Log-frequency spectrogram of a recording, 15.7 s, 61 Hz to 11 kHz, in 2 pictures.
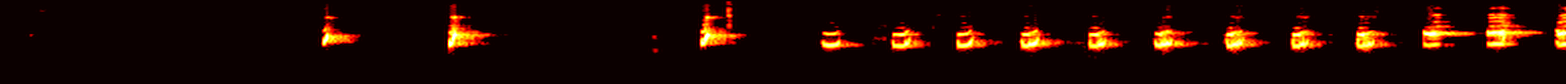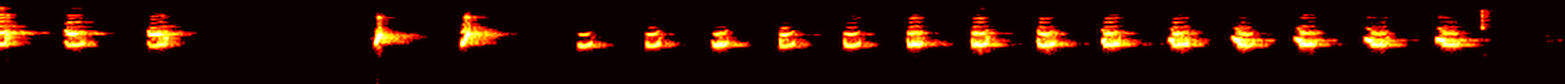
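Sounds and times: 
hen turkey clucks imitated on a mouth call: 1.6s - 2.6s, 3.5s - 8.8s, 9.7s - 15.4s.

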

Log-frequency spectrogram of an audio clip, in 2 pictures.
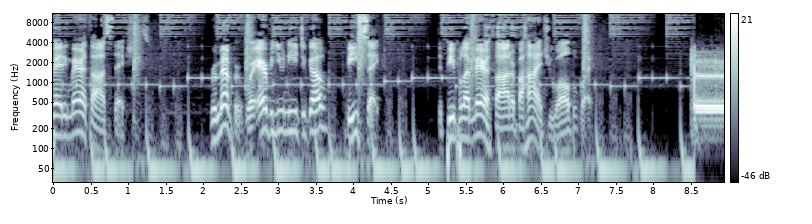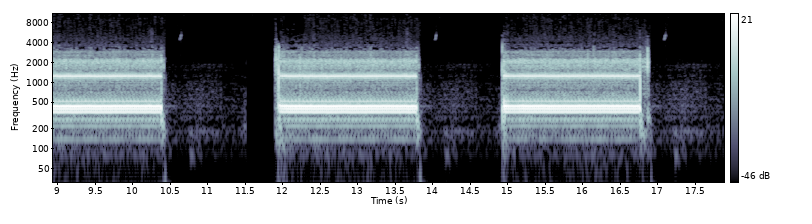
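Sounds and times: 
speech: 0.0s - 1.2s, 2.1s - 4.6s, 5.2s - 7.3s
telephone ringing before a voicemail greeting: 8.5s - 10.4s, 12.0s - 13.8s, 15.0s - 16.8s.

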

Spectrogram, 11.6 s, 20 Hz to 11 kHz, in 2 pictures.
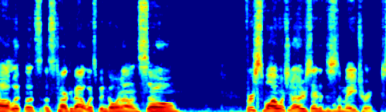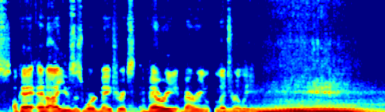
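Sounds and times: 
speech: 0.0s - 2.8s, 3.7s - 9.8s
car engine roaring past: 9.1s - 11.5s.

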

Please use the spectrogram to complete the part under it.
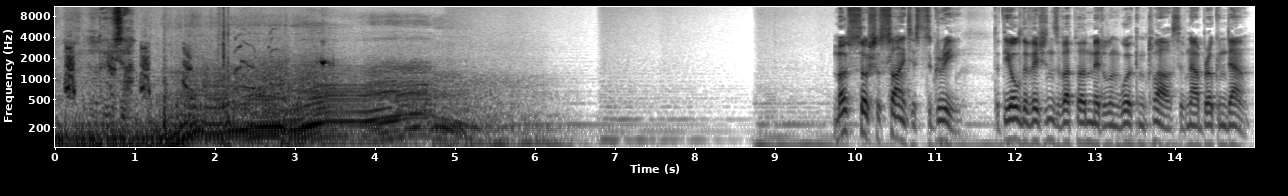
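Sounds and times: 
car engine revving and pulling away: 0.0s - 6.6s
speech: 0.8s - 2.1s, 9.9s - 14.9s.

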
